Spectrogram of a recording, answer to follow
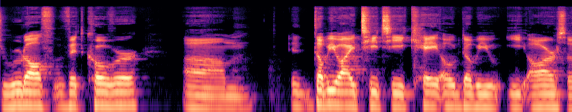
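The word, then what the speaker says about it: Wittkower: the past it's Rudolph vitkovar um w-i-t-t-k-o-w-e-r so it's spelled with a W but pronounced vitcover this is a fantastic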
